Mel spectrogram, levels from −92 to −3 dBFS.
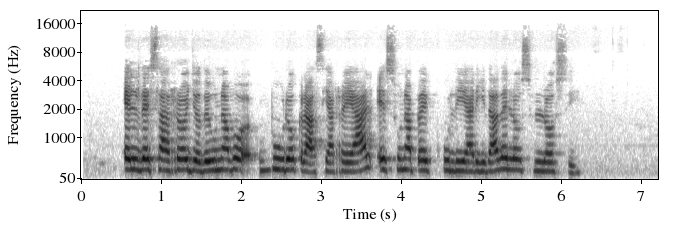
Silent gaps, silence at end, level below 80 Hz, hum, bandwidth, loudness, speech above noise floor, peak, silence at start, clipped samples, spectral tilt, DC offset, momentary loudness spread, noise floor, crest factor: none; 0.95 s; -68 dBFS; none; 12 kHz; -18 LUFS; 42 dB; -2 dBFS; 0.55 s; under 0.1%; -5 dB/octave; under 0.1%; 7 LU; -60 dBFS; 16 dB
